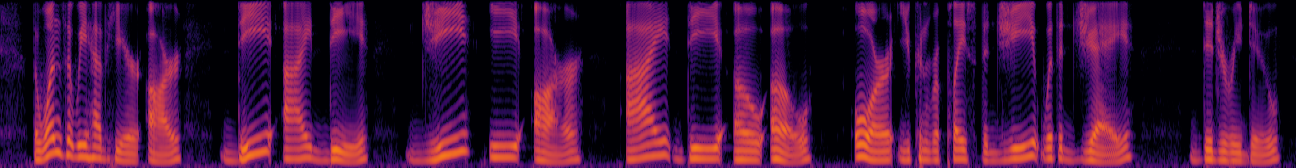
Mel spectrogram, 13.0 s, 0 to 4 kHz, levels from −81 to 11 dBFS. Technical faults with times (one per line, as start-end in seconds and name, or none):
none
